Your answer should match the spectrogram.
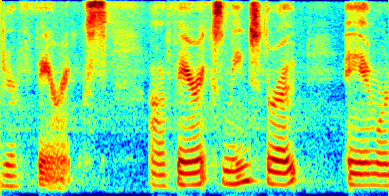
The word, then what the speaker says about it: pharynx: and that's called your pharynx farik's means throat and we're not going to pronounce it fair annex even though it has a why it's not pronounced like an eye and then the food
